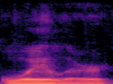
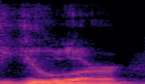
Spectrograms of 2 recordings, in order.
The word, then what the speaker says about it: Euler: Euler I know that looks funny because it's pronounced Euler even though it looks like it's Euler but this is a famous mathematician he's one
